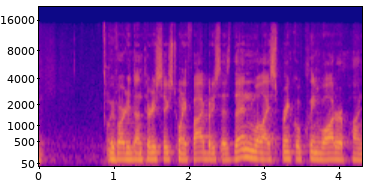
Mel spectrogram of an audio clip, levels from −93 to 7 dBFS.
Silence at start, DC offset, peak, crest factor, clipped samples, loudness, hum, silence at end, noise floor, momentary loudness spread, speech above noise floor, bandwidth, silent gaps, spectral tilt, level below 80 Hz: 0 s; under 0.1%; -8 dBFS; 14 dB; under 0.1%; -22 LUFS; none; 0 s; -55 dBFS; 4 LU; 33 dB; 15.5 kHz; none; -5 dB/octave; -60 dBFS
